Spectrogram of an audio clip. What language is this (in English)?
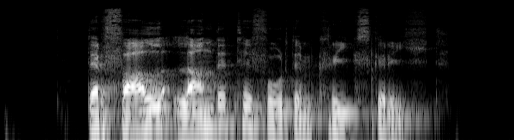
German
